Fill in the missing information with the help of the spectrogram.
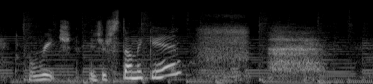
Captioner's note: inhales and exhales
